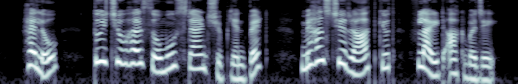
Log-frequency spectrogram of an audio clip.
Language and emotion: Kashmiri, neutral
